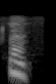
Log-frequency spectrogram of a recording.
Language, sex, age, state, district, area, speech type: Tamil, male, 18-30, Tamil Nadu, Krishnagiri, rural, conversation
